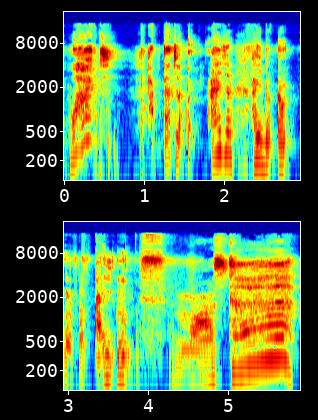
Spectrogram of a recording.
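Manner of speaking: high, sputtering outrage; stammer, then wail the name in protest; tricked and flustered. Acted. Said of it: "being tricked".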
